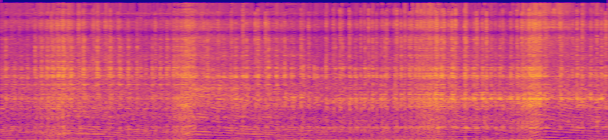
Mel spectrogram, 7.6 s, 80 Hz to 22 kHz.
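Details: 1986 Honda NS400R 400cc two-stroke triple revved shortly after first start in 11 months; crisp, ringing exhaust picks up cleanly on each throttle blip, no knocking or rattle; healthy engine, oil light on (owner suspects oil level sensor connection).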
